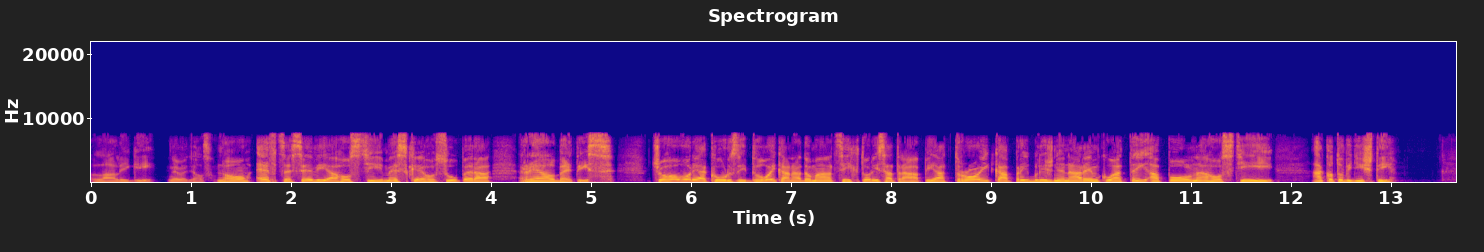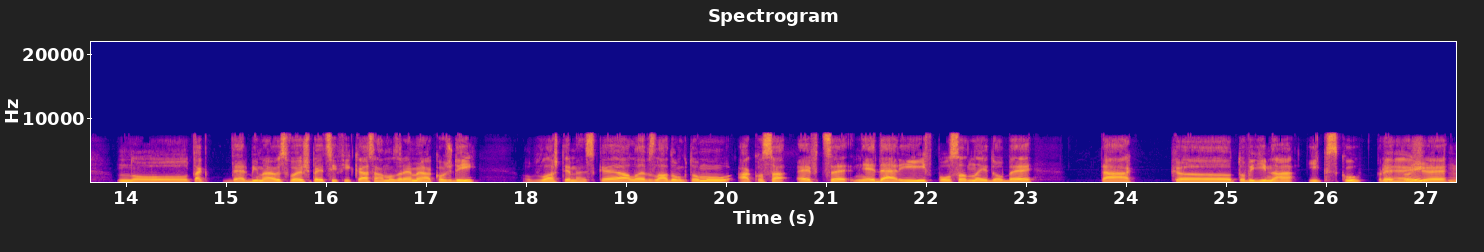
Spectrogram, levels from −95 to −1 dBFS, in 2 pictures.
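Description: Microphone volume stepped up at 1.02 s: the input gain rose about 8 dB in one step, so speech and background jump louder together, heard through the band-limited mSBC Bluetooth headset path.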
